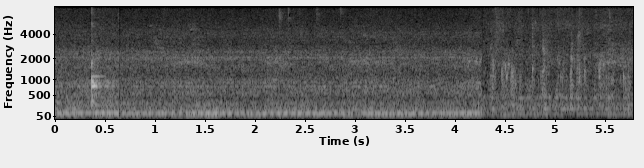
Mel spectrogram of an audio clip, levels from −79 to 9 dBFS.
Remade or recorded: recorded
